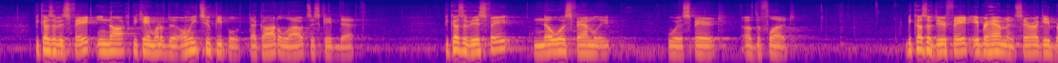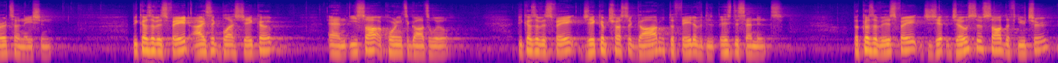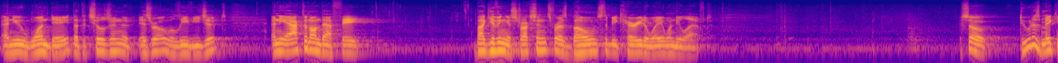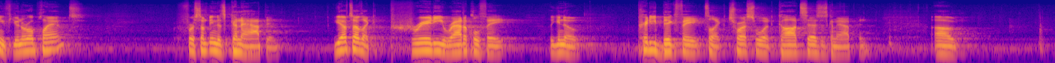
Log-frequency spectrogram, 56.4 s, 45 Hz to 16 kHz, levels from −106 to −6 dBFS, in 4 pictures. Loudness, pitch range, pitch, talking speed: -31 LUFS, 120-155 Hz, 135 Hz, 155 wpm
